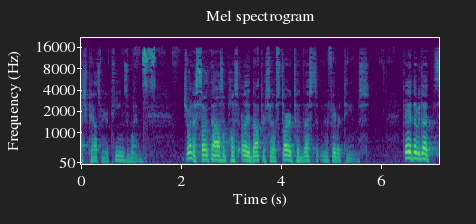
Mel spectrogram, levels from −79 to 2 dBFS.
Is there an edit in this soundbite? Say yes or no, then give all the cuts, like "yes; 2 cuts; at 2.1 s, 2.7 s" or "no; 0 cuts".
no; 0 cuts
